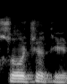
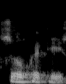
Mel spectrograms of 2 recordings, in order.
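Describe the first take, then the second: First: The middle consonant is a 'ch' sound. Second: The middle consonant is a 'k' sound. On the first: The speaker calls it right. "This one is uh, Sochati" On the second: The speaker calls it wrong. "not Sokati"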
